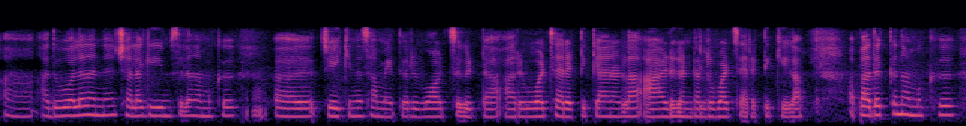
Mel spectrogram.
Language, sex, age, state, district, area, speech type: Malayalam, female, 18-30, Kerala, Idukki, rural, spontaneous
